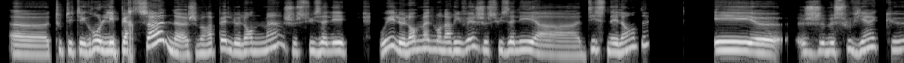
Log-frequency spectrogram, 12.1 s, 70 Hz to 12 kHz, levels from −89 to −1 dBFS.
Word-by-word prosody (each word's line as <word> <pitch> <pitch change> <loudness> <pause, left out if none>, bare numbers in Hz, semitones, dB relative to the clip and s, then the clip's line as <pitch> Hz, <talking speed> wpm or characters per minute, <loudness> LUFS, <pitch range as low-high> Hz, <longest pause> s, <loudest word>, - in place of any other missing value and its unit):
heu, 145 -2 -2
tout 190 -1 -6
était 180 0 +1
gros, 215 +6 +3
les 190 -1 +5
personnes! 205 - +3 0.3
Heu, 150 -2 -1
je 150 +2 -3
me 165 - -3
rappelle 190 +5 -2
le 175 -1 0
lendemain 185 - -3
je 185 -11 -6
suis 180 +2 -3
allée 185 0 +2 0.4
oui 235 - 0
le 185 -5 +4
lendemain 215 +5 -1
de 215 - -6
mon 205 -2 -3
arrivée, 195 +6 -1
je 225 -7 -3
suis 195 0 -4
allée 200 0 +1
à 135 - -8
Disneyland 195 - -3 1.0
et 200 -2 +6
heu, 170 - +3 0.3
je 175 +1 -1
me 185 +1 -1
souviens 200 +6 -2
que, 205 - -13
190 Hz, 160 wpm, -21 LUFS, 170-205 Hz, 1.0 s, et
